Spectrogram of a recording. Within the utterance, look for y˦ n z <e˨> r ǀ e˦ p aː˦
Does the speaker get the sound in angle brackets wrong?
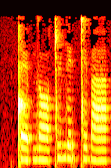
yes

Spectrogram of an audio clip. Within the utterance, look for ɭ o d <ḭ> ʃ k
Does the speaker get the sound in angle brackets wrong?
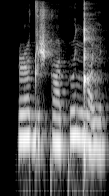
yes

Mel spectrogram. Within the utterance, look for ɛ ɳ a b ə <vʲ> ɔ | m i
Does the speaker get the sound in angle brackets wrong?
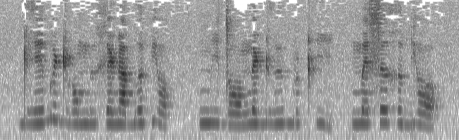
yes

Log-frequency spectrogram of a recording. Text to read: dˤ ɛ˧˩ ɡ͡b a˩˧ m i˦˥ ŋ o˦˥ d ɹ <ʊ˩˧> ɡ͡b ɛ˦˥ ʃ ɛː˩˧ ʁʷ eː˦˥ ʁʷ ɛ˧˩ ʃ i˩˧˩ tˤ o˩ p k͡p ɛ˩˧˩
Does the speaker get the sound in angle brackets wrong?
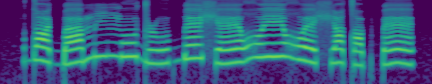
no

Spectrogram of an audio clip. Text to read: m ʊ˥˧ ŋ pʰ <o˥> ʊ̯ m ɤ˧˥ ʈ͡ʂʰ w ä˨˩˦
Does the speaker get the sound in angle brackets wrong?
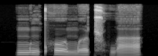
yes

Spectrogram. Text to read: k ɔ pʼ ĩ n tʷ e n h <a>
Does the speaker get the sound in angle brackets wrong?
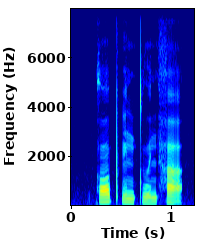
no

